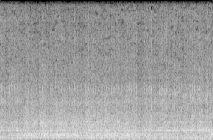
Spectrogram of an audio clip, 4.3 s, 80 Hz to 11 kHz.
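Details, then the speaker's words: Cub Cadet 122 tractor with a mounted 42-inch snow blower, driven by a non-original TSC belt: loud rapid hammering clatter over the running engine with a steady whine on top; owner says the blower bearing is worn, a little smoky. "sounds like a bag of hammers, but it is working. It is the blower bearing, so a little smoky in here now, and let me go find something to sit on."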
